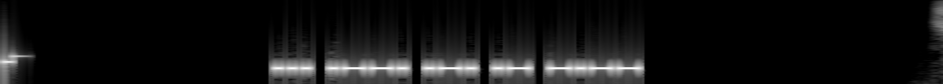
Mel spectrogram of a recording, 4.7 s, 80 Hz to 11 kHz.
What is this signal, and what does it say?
Morse code, heard as a keyed tone, about 34 wpm, 700 Hz. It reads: SPRAY
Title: Five Letter Words - 35wpm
